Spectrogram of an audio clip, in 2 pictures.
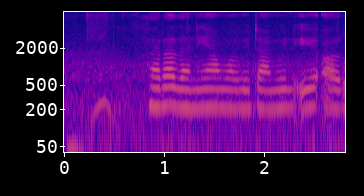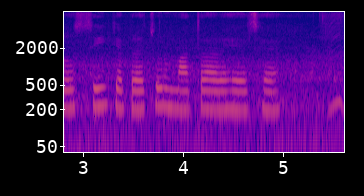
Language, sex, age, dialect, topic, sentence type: Maithili, female, 18-24, Angika, agriculture, statement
